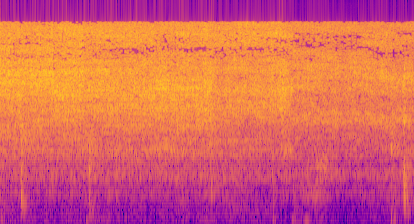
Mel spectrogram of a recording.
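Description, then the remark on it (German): Steady sizzling of chicken frying in a somewhat overloaded pan, with a few scraping, clattering knocks as a turner flips the pieces. No one speaks. “Bisschen überladen, ein bisschen überfrachtet die Pfanne, aber nicht dramatisch.”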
